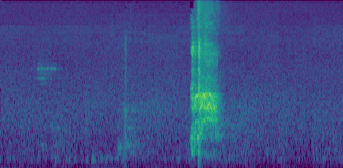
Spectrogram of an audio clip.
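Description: A person coughs once, a short sharp burst a little past halfway through.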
